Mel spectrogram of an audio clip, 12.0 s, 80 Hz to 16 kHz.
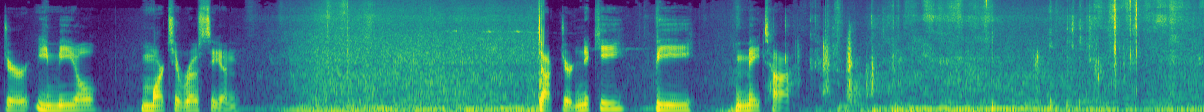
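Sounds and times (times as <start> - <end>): low mechanical hum: 6.4 - 12.0
crackling noise: 7.8 - 12.0.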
